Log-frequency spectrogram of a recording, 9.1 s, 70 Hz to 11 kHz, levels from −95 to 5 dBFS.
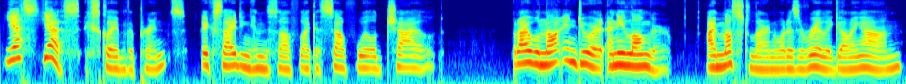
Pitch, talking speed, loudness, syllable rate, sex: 205 Hz, 185 wpm, -19 LUFS, 5.2 syllables/s, female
